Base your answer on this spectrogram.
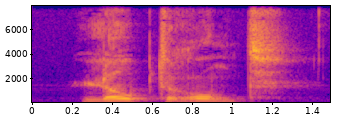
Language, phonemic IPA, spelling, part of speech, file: Dutch, /ˈlopt ˈrɔnt/, loopt rond, verb, Nl-loopt rond.ogg
- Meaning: inflection of rondlopen: 1. second/third-person singular present indicative 2. plural imperative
